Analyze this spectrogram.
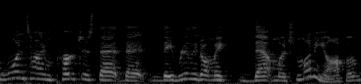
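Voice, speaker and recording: A man projects a raised, bright, sharp voice, high in pitch with very wide pitch swings. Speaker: IT tech streamer. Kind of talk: live stream casual tech talk. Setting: live stream, room with computer screens. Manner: fast.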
